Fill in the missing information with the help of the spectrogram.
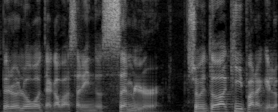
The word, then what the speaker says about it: similar: Similar, pero fíjate cómo se dice. Similar. Ay, como pongo la boca. Similar. Yes, similar.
